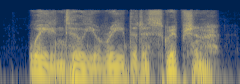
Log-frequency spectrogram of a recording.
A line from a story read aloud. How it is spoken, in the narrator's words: Mordecai muttered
